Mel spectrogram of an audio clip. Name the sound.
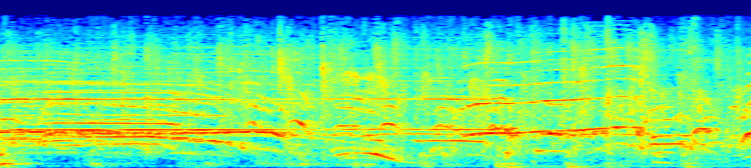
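audience applause and cheering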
